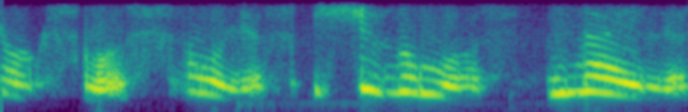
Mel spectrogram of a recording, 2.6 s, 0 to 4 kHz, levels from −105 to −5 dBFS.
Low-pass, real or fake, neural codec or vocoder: 3.6 kHz; real; none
